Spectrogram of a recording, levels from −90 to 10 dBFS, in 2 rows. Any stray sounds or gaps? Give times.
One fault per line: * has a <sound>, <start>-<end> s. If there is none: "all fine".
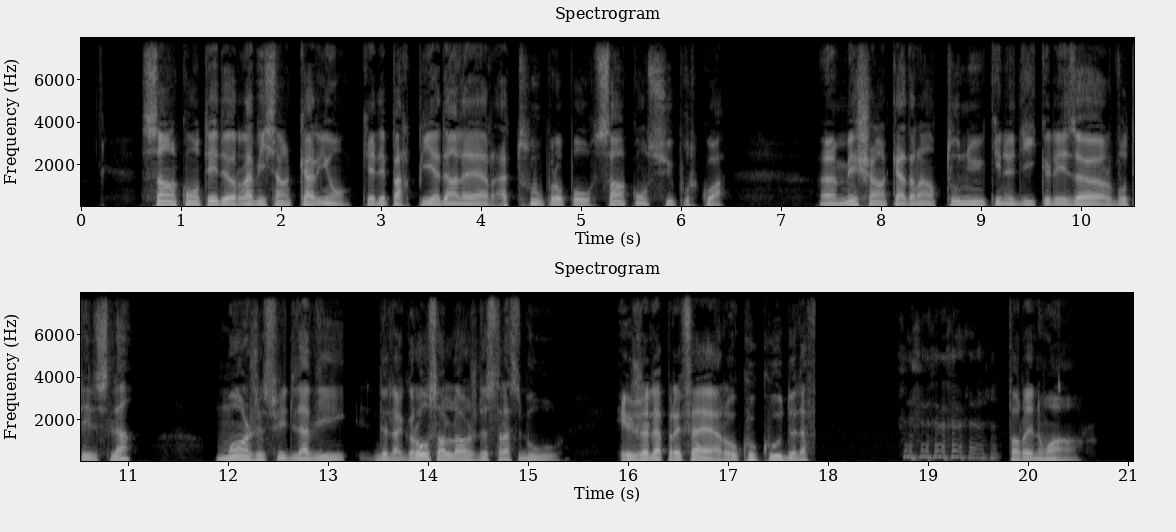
* has a laugh, 18.7-19.8 s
